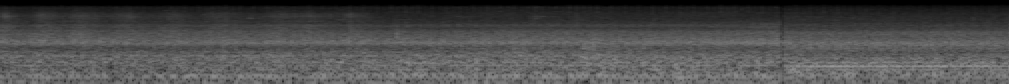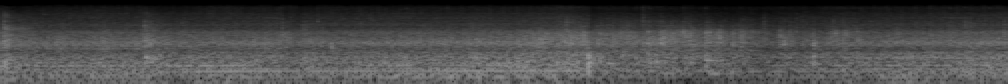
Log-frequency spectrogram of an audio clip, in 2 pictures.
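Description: Rocks tumble and rattle out of a dump truck bed.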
